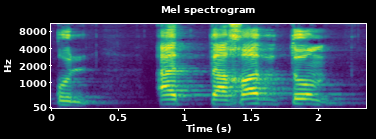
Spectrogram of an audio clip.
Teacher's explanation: إلا أياما معدودة قل اتخذتم قاف لام پیش قل اتخذتم اور حمزہ کو تا کے ساتھ ملائیں گے، تا کو شدت کے ساتھ سختی کے ساتھ پڑھیں گے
